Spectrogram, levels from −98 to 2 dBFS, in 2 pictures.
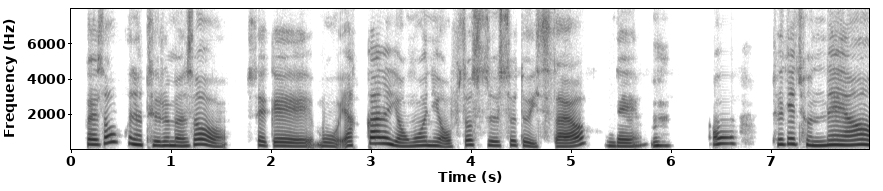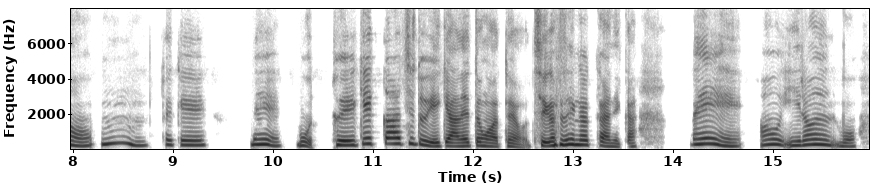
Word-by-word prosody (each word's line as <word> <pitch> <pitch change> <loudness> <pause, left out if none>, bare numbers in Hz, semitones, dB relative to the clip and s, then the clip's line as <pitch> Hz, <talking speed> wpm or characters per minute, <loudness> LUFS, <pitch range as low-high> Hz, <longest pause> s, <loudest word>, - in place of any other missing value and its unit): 그래서 295 +8 +2
그냥 295 -5 +2
들으면서 230 -1 0 0.3
되게 210 -5 -1
뭐 200 -7 -5
약간은 335 +7 +2
영혼이 220 +2 -1
없었을 230 +8 -3
수도 230 -2 -4
있어요. 180 - 0 0.2
근데 195 -2 -2
"음 220 0 -1 0.4
어 335 +1 +2 0.4
되게 295 +2 0
좋네요. 255 -3 +2
음 310 -7 -1
되게" 255 -2 -1 0.5
네 285 -6 +2
뭐 225 -1 -2 0.2
되게 255 +5 +4
까지도 325 -5 +3
얘기 195 +1 +3
안 190 -1 +4
했던 210 +2 +1
것 195 - +3
같아요, 175 -1 -2
지금 215 +1 +4
생각하니까. 255 - +2 0.5
네. 290 -10 +1 0.2
"어 280 +2 +1
이런" 265 +2 +1
뭐 185 -1 -4
240 Hz, 250 characters per minute, -23 LUFS, 205-285 Hz, 0.5 s, 되게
